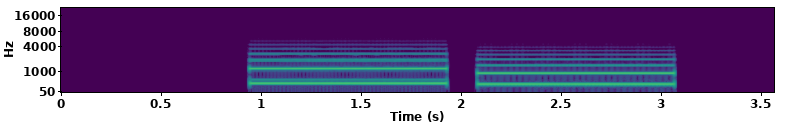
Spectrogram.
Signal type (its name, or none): aircraft SELCAL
